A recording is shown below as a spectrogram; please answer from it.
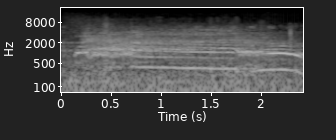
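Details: A cougar gives a long, shrill, wavering scream that slides downward at the end, much like a woman shrieking; its uploader says it is a mating call.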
